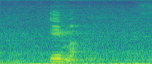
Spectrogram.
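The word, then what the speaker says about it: 今: ويعني الآن، ينطق بإيما ويعني الآن في هذه اللحظة. طبعا هذا الكانجي ايضا ينطق بنطق اخر كيو. هو كون بيتناقل في كلمه كيو تمام. ايوه ينطق ايضا بكون كون اللي هي اكيد تعرفون كونيتشيوا.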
